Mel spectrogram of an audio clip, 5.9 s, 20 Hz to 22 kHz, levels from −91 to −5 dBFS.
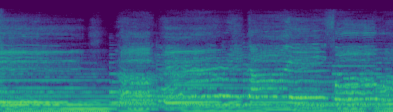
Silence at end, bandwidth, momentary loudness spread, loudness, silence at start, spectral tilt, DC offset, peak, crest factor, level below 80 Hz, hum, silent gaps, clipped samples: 0 s; 15 kHz; 3 LU; -29 LUFS; 0 s; -5.5 dB/octave; under 0.1%; -14 dBFS; 14 dB; -38 dBFS; none; none; under 0.1%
